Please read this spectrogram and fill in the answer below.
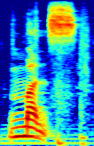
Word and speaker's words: months: now in your tongue, you can drop the TH. You can totally drop it, and it's going to sound just fine. Months.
